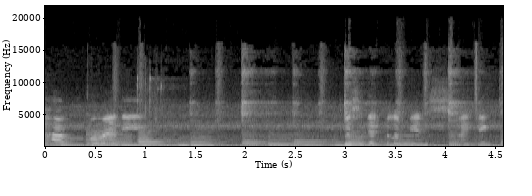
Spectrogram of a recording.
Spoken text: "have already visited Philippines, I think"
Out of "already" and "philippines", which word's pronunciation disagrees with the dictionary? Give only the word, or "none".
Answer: philippines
